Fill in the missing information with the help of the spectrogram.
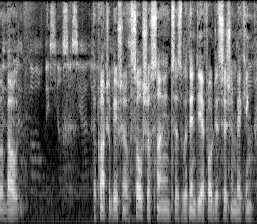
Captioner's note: speaking French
